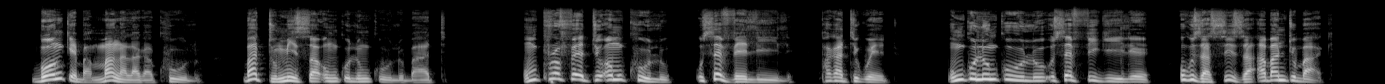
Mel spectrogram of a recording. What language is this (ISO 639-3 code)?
nde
